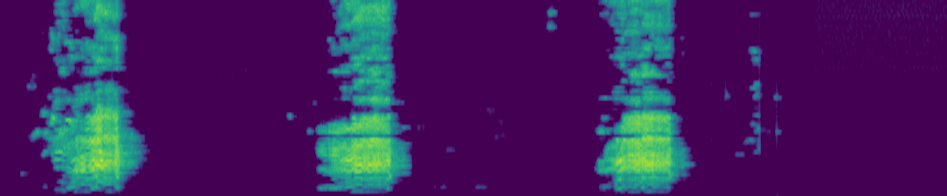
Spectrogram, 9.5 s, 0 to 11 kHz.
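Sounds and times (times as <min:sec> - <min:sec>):
macaw squawking harshly: 0:00.4 - 0:01.4, 0:06.0 - 0:06.9.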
